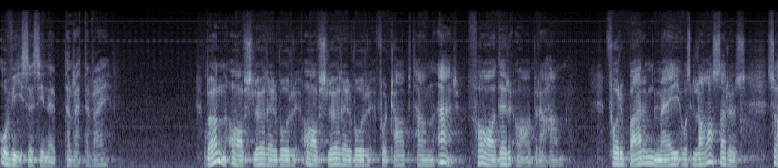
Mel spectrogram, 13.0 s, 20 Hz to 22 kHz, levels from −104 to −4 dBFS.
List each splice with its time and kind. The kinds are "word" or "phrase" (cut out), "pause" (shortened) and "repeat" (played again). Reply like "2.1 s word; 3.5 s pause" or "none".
0.9 s word; 3.4 s word; 5.0 s repeat; 7.8 s pause; 10.9 s phrase; 11.5 s word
